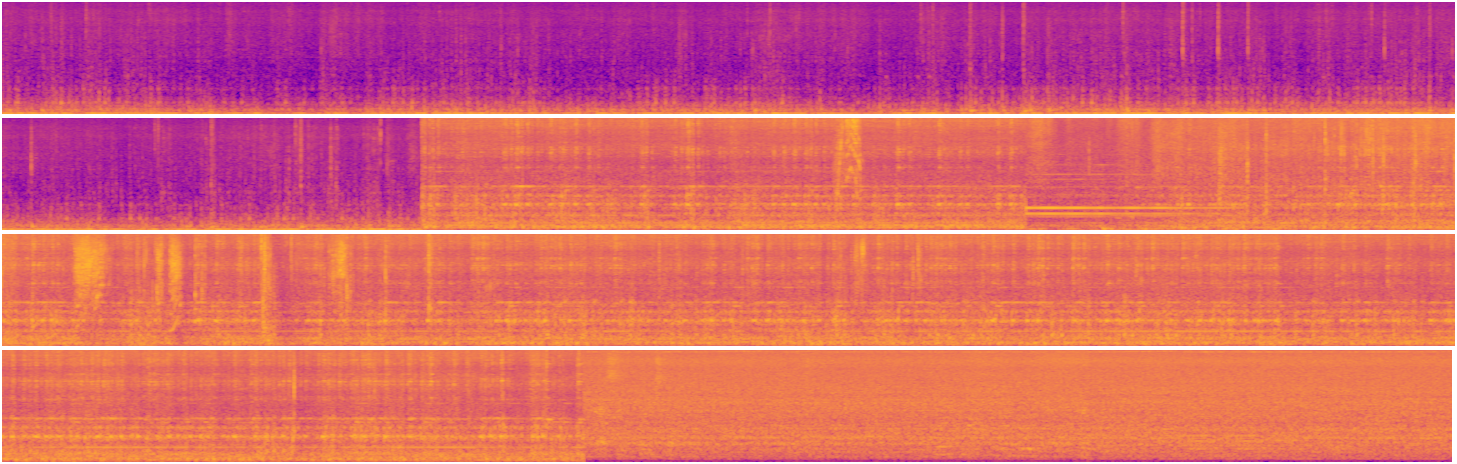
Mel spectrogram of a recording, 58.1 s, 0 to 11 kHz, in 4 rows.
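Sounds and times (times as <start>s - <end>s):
vehicle test rig hum and rumble: 0.0s - 49.5s
steady tones: 18.8s - 58.0s.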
